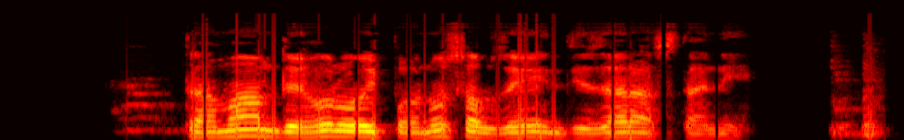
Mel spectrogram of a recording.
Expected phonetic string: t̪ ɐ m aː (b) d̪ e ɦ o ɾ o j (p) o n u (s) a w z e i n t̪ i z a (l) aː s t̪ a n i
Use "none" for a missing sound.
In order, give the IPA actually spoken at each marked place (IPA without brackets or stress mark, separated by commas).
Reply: m, p, s, ɾ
